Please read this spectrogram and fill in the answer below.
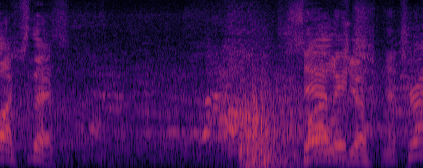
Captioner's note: wrestler screams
